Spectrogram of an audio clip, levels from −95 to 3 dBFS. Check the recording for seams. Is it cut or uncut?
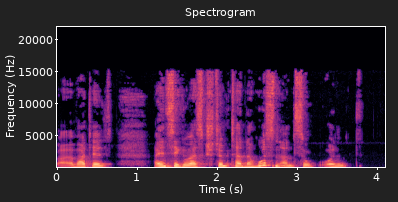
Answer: cut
